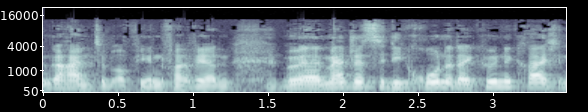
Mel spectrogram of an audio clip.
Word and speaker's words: Majesty: ganz andere Betonung. Ja, Majesty heißt das Ding.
